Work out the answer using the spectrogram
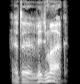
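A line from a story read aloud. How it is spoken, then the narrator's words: Grumbled mutter. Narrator (Russian): буркнул Нагорн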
